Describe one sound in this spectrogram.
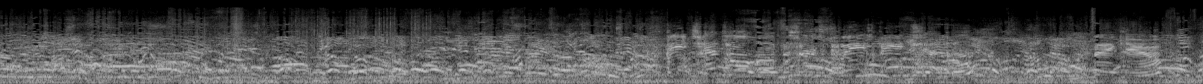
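A dense crowd of men and women shouts and chants loudly outdoors.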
